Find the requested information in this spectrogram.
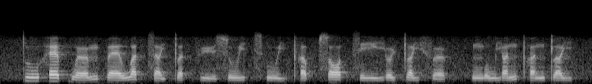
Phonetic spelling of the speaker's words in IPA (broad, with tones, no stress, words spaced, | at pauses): t̪uː˥hɛː˥p̚wœː˨˥m pɛː˨wɐ˧t̚sɐ˨˩j t̪ɐ˨˥t̚fyː˨˩suː˨˧j t͡sʰuː˨˩jpʰɐ˨˥p̚sɔː˧t̚siː˨ jɵ˧ɥt̪ɐ˧jfœː˨k̚ | ŋo˨wjɐ˨˥npʰɐ˨˧nt̪ɐ˧j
